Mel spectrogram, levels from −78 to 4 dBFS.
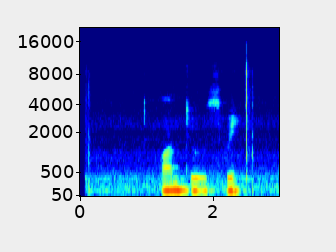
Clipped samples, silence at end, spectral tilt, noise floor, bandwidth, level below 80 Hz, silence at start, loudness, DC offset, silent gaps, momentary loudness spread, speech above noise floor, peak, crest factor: under 0.1%; 0.5 s; -6.5 dB/octave; -48 dBFS; 10.5 kHz; -56 dBFS; 1.2 s; -23 LUFS; under 0.1%; none; 11 LU; 28 dB; -2 dBFS; 22 dB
